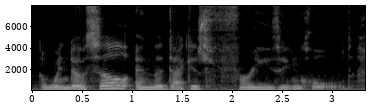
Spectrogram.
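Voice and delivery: normal talking voice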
